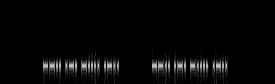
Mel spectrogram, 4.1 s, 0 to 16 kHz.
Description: Morse code, heard as a keyed tone, about 53 wpm, 700 Hz. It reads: ZR6L ZR6L
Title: DXCC-100 Call Signs - 4 Characters - Repeated 2x - 50wpm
